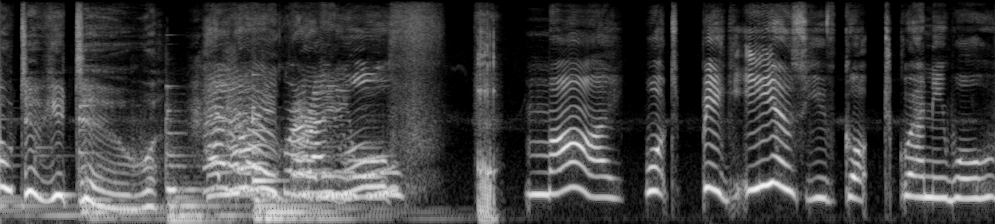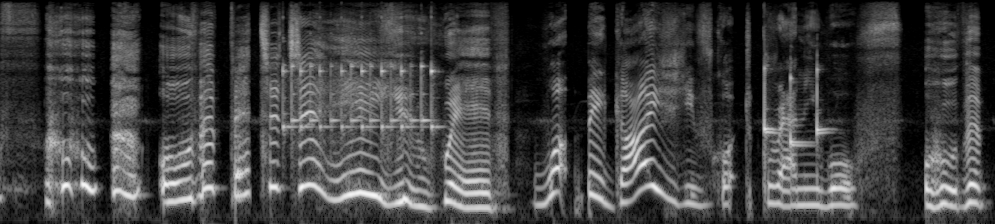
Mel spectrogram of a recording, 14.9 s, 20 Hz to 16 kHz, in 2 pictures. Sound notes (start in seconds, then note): 3.5 snorts; 7.8 chuckles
